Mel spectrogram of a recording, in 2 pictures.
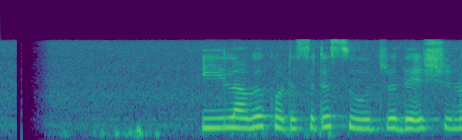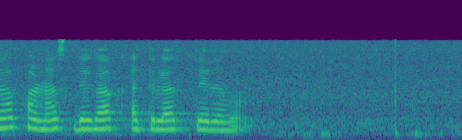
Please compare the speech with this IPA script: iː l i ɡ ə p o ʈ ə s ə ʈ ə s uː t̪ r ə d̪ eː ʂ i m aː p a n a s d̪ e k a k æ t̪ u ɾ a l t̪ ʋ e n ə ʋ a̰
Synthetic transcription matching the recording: iː l a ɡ ə k o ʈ ə s ə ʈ ə s uː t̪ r ə d̪ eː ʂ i n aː p a n a s d̪ e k a k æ t̪ u l a t̪ ʋ e n ə ʋ a̰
